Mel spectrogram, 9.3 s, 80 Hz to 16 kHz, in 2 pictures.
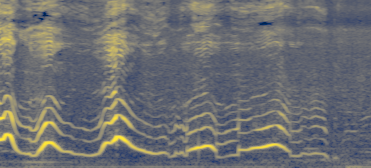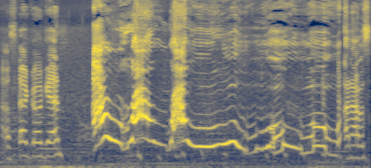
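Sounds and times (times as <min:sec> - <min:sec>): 
person imitating a dog howling: 0:00.0 - 0:04.2, 0:05.8 - 0:09.0
speech: 0:05.0 - 0:05.6, 0:09.0 - 0:09.2.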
